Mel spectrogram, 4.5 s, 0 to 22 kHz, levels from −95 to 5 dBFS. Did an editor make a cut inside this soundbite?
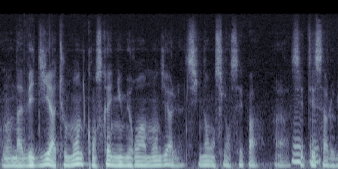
no; 0 cuts

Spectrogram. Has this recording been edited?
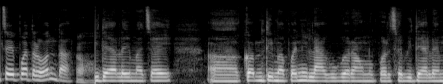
yes; 1 cut; at 0.9 s

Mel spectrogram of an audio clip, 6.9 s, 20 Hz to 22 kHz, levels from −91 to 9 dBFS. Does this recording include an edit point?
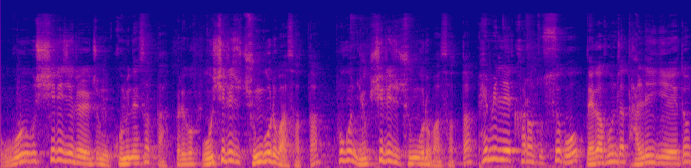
yes; 1 cut; at 4.7 s

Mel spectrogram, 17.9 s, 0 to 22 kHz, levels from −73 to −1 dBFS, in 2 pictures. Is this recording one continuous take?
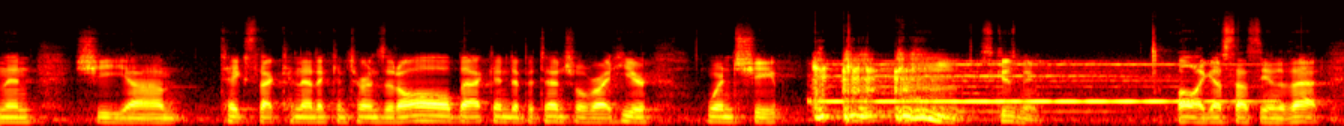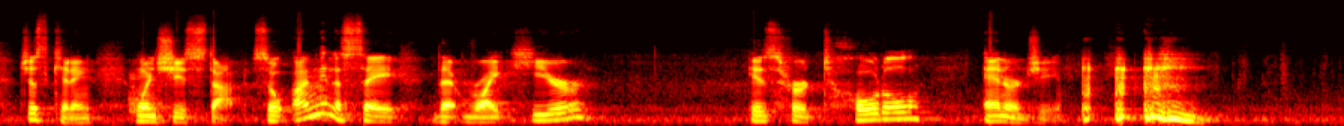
no; 1 cut; at 4.9 s

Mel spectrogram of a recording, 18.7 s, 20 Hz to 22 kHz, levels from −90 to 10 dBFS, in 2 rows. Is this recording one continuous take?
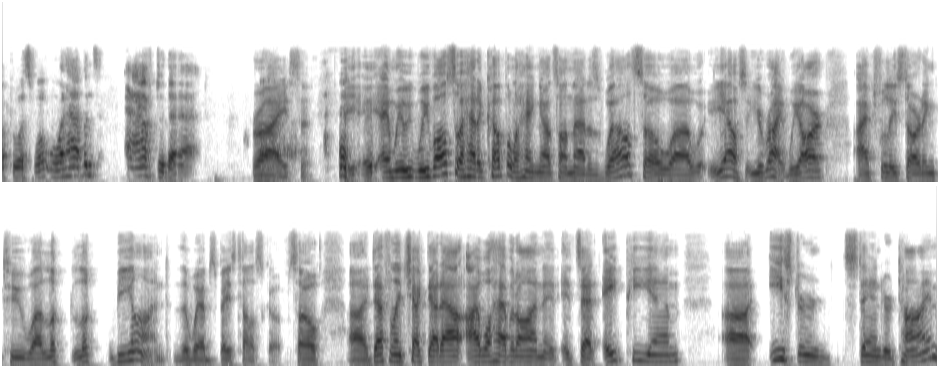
no; 1 cut; at 11.4 s

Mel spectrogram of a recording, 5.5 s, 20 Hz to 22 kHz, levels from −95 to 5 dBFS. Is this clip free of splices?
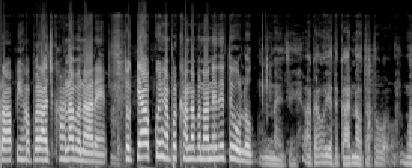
no; 1 cut; at 1.6 s

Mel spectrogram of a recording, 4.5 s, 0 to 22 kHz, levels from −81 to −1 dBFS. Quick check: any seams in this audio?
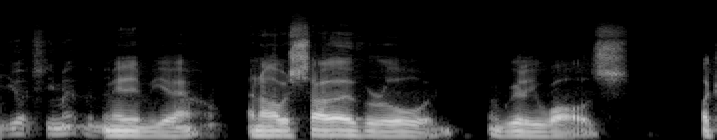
yes; 1 cut; at 1.3 s

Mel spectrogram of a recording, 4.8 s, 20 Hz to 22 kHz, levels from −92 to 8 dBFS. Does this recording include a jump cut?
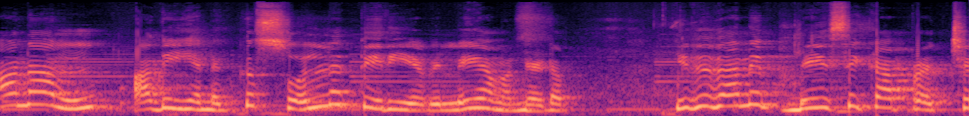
no; 0 cuts

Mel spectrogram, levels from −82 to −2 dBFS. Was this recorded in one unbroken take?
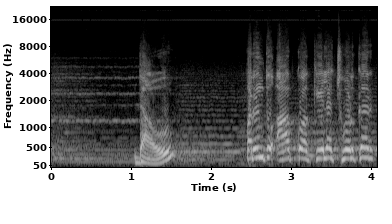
yes; 0 cuts

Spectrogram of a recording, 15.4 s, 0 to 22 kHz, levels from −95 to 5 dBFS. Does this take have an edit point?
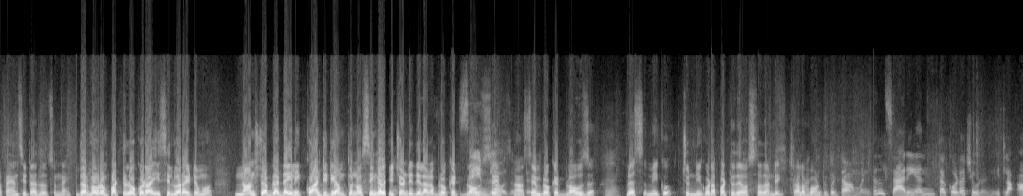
yes; 3 cuts; at 1.1 s, 5.8 s, 13.1 s

